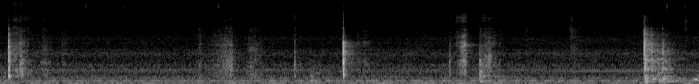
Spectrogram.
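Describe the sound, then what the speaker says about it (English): A utensil stirs cream cheese into tomato sauce in a pan, giving soft scraping and a few sharp clinks against the metal spread over the clip, with no talking. "Stir that around."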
